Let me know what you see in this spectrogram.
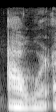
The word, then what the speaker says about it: our: E esse possessivo aqui, our, que é o nosso, nossa, nossos, nossas, geralmente, quando a gente vai procurar, por exemplo, no dicionário, qual é a pronúncia de our? A gente tem our, bem desenhadinho, our. Não é assim que ele aparece muitas vezes, aparece R, R, como se fosse a letra R.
